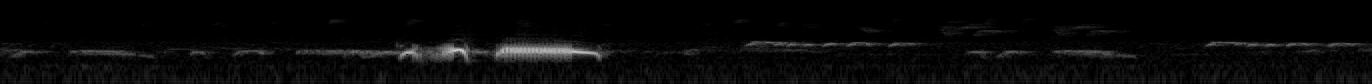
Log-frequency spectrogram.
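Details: Spotted dove calling to lure and provoke rivals into singing: one loud phrase of two short notes and a long, steady low coo, surrounded by softer distant coos and higher, chattering phrases.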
